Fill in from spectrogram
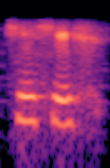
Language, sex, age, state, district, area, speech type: Assamese, female, 18-30, Assam, Jorhat, urban, conversation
